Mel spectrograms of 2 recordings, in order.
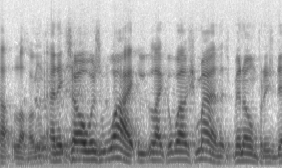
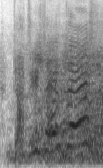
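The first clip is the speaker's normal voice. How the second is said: high squeal of alarm, much louder; panicked mock cry; 10 dB louder than usual. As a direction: yelp it in a hammed-up panic. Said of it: "Wurster sliding under the table going".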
